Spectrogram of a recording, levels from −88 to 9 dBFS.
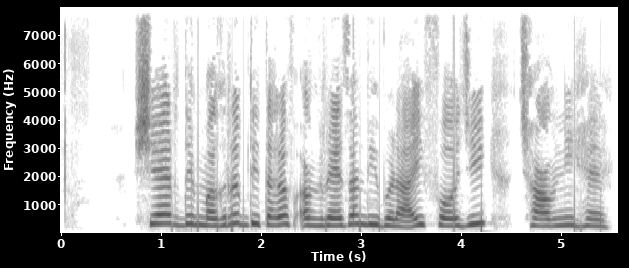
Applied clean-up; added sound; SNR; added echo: none; none; none; none.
